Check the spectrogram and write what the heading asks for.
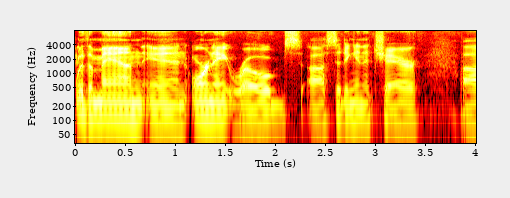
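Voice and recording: The clip has someone reading aloud in a natural voice.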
